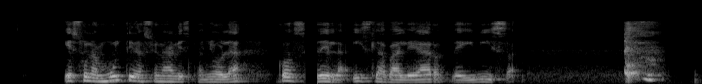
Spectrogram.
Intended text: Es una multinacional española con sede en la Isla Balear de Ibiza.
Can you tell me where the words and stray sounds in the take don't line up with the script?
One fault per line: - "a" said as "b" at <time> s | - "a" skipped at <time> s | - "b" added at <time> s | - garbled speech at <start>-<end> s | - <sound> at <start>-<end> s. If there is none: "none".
- dropout at 3.1-3.2 s
- cough at 6.2-6.7 s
